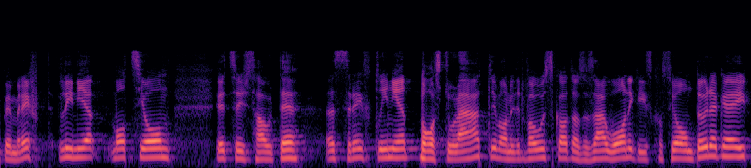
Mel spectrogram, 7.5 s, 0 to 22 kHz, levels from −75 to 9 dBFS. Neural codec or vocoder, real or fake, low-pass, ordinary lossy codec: codec, 16 kHz, 1 kbps, X-Codec, HuBERT features, trained on LibriSpeech; fake; 7.2 kHz; none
